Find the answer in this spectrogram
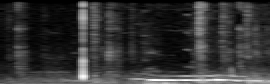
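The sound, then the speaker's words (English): A dog behind the fence of a house gives one sharp, short bark at another dog being walked past, then lets out a thin, drawn-out whine that wavers in pitch. Both sounds are fairly faint, with no talking. “another dog behind the fence who's barking because Bud is uh, Bud's another dog”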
